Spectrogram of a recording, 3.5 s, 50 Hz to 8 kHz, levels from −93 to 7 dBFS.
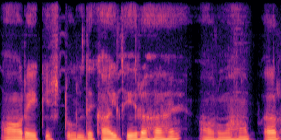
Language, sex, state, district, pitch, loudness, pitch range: Hindi, male, Madhya Pradesh, Katni, 115 Hz, -18 LUFS, 115-120 Hz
